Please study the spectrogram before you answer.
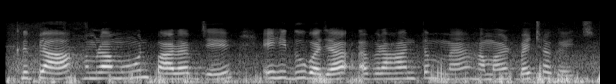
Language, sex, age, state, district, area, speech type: Maithili, female, 18-30, Bihar, Saharsa, rural, read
